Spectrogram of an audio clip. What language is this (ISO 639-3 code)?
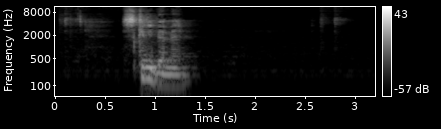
ina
